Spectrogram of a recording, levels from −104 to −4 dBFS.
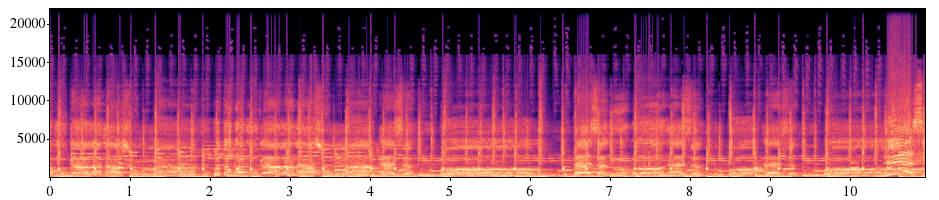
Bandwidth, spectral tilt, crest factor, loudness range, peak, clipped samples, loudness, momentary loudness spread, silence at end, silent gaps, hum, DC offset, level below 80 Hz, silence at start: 16.5 kHz; -4 dB/octave; 10 dB; 1 LU; 0 dBFS; 0.4%; -10 LUFS; 4 LU; 0 s; none; none; 2%; -18 dBFS; 0 s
